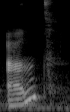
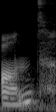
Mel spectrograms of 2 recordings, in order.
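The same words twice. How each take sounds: First: "aunt" said like "ant", flat a; "aunt" with the short a of "cat"; American aunt. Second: "Aunt" with a long broad ah, like "ahnt"; "Aunt" rhyming with "can't" in British speech. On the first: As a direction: say "aunt" rhyming with "pant". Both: Shown as a demonstration. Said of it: "if you're British".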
